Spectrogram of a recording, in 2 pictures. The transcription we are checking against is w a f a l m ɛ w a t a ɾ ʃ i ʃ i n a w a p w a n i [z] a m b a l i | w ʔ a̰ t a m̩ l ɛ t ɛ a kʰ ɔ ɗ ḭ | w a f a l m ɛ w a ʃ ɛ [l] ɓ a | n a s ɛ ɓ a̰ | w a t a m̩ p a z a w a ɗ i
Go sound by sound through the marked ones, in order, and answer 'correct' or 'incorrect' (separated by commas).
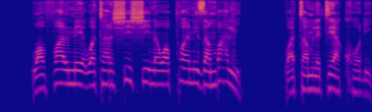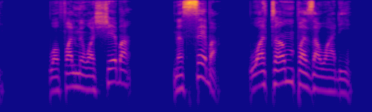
correct, incorrect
